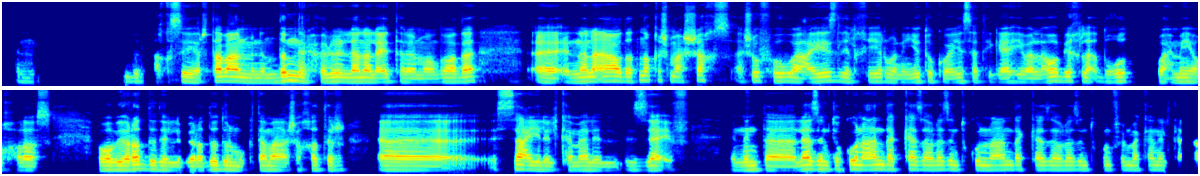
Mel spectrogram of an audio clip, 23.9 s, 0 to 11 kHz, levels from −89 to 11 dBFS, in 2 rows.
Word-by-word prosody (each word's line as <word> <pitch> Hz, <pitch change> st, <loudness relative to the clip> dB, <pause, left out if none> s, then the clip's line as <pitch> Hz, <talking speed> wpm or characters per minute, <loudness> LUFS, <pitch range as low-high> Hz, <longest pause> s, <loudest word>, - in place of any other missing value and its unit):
إمم. 115 Hz, -1 st, -23 dB, 0.9 s
بالتقصير. 120 Hz, -1 st, -5 dB
طبعًا 135 Hz, -1 st, +8 dB
ما 120 Hz, -3 st, -3 dB
من 115 Hz, 0 st, -10 dB
ضمن 140 Hz, +2 st, +5 dB
الحلول 125 Hz, 0 st, -1 dB
اللي 120 Hz, -1 st, +2 dB
أنا 120 Hz, -, +4 dB
لاقيتها 115 Hz, -1 st, +2 dB
للموضوع 110 Hz, +2 st, -1 dB
ده، 125 Hz, +3 st, +3 dB, 0.5 s
آآ، 115 Hz, -1 st, +3 dB
إن 115 Hz, +2 st, -3 dB
أنا 130 Hz, +1 st, +6 dB
أقعد 140 Hz, -1 st, +6 dB
أتناقش 150 Hz, +3 st, -4 dB
مع -, -, 0 dB
الشخص، -, -, -2 dB
أشوف 135 Hz, -2 st, -7 dB
هو 130 Hz, 0 st, 0 dB
عايز 125 Hz, +5 st, -1 dB
لي 125 Hz, -, -4 dB
الخير 125 Hz, +1 st, -9 dB
ونيَّته 110 Hz, +2 st, -7 dB
كويسة 115 Hz, +3 st, -7 dB
تجاهي، 115 Hz, 0 st, -5 dB
والّا 110 Hz, 0 st, -2 dB
هو 140 Hz, -, +3 dB
بيخلق 135 Hz, 0 st, -3 dB
ضغوط 125 Hz, +2 st, -6 dB, 0.2 s
وهمية 120 Hz, -1 st, -4 dB
وخلاص، 110 Hz, 0 st, -3 dB, 0.4 s
هو 120 Hz, 0 st, +5 dB
بيردِّد 120 Hz, +1 st, +4 dB
اللي 110 Hz, -1 st, -4 dB
بيردِّده 120 Hz, +3 st, -1 dB
المجتمع، 115 Hz, 0 st, -1 dB
عشان -, -, -7 dB
خاطر -, -, -6 dB, 0.3 s
آآ، 115 Hz, -, +2 dB, 0.2 s
السعي 130 Hz, -, +3 dB
للكمال 115 Hz, 0 st, -4 dB
ال 110 Hz, -1 st, -10 dB
الزايف، 115 Hz, +1 st, -2 dB, 0.4 s
إن 110 Hz, -, -9 dB
أنت 110 Hz, -2 st, +2 dB
لازم 130 Hz, -1 st, +4 dB
تكون 130 Hz, +3 st, 0 dB
عندك 130 Hz, 0 st, +1 dB
كذا، 130 Hz, -1 st, -2 dB
ولازم 130 Hz, +1 st, -4 dB
تكون 120 Hz, 0 st, -7 dB
عندك 125 Hz, 0 st, -4 dB
كذا، 125 Hz, -1 st, -4 dB
ولازم 125 Hz, 0 st, -7 dB
تكون 125 Hz, +1 st, -14 dB
في 125 Hz, 0 st, -22 dB
المكان 120 Hz, 0 st, -8 dB
الكذا. 120 Hz, -, -13 dB
120 Hz, 150 wpm, -24 LUFS, 115-130 Hz, 0.9 s, طبعًا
